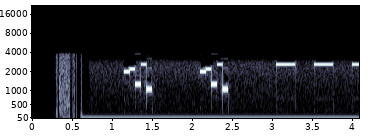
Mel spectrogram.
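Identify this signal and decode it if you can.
Five-tone selective call (ZVEI), heard as quick runs of five tones, tones of about 70 ms. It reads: 89331 89331
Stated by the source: ZVEI five-tone call received by SDR, logged by Feuerwehr Orlamünde (fire brigade).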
